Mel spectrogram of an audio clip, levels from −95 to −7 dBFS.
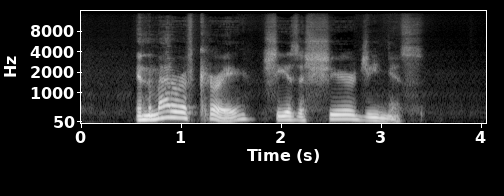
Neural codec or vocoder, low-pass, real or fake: autoencoder, 48 kHz, 32 numbers a frame, DAC-VAE, trained on Japanese speech; 14.4 kHz; fake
